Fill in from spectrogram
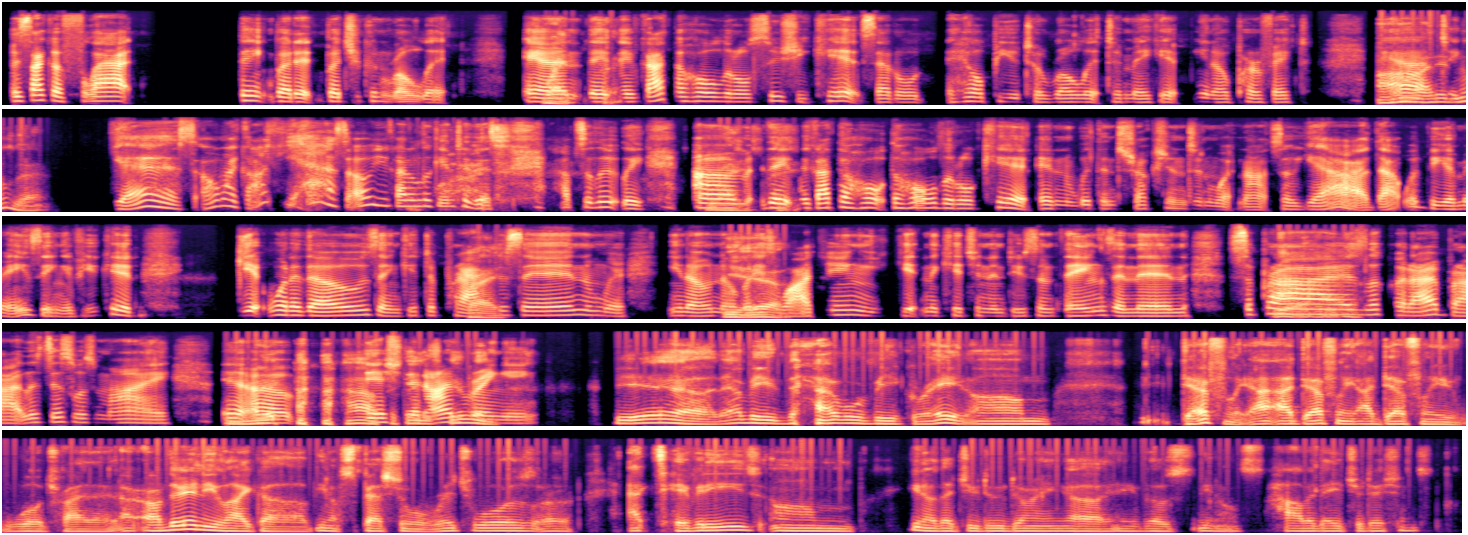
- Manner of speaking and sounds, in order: tapping; distorted speech; other background noise; laugh; laughing while speaking: "that"
- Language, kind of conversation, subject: English, unstructured, What holiday traditions bring you the most joy?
